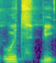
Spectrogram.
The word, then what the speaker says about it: août: in French is juillet, and August in French is août or août. But normally, I will suggest you to pronounce août to not confound with the other words.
